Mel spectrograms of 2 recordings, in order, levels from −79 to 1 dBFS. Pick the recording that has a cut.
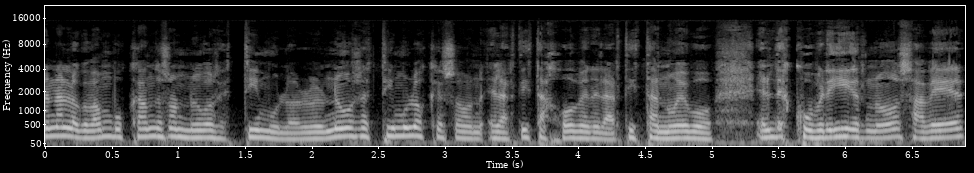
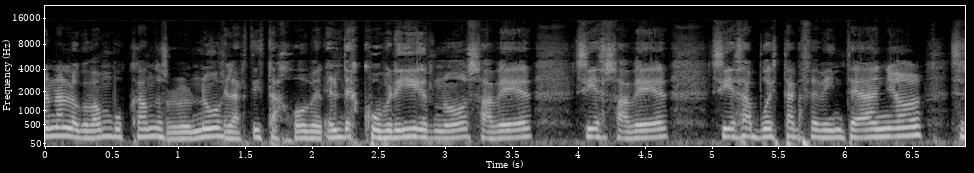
second; 5 cuts; at 0.9 s, 1.3 s, 2.1 s, 4.2 s, 5.7 s

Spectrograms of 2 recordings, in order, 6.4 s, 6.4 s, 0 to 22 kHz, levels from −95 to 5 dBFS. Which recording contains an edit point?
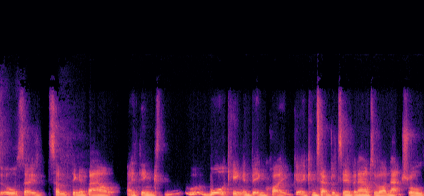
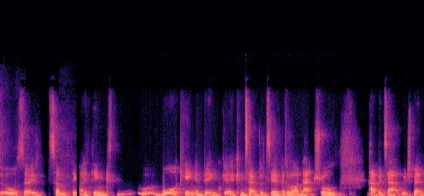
second; 3 cuts; at 1.1 s, 3.3 s, 4.3 s

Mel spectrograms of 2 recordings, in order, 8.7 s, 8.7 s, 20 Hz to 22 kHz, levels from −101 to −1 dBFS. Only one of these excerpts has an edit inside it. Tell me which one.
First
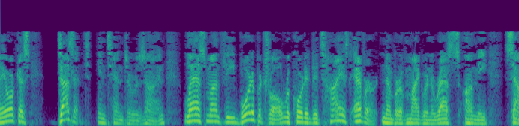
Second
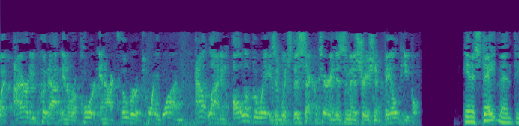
second; 1 cut; at 6.7 s

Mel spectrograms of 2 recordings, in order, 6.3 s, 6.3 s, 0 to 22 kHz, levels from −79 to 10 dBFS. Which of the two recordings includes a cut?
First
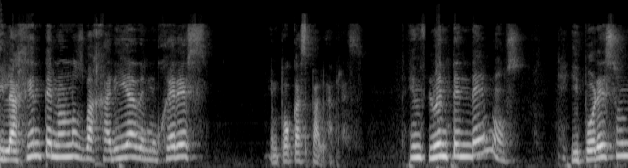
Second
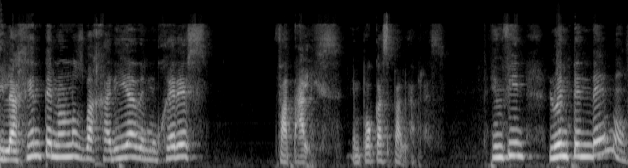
first; 2 cuts; at 2.6 s, 4.2 s

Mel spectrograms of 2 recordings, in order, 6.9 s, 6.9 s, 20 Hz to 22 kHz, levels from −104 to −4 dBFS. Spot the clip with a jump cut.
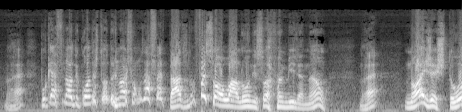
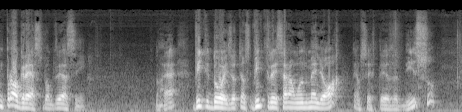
second; 1 cut; at 3.7 s

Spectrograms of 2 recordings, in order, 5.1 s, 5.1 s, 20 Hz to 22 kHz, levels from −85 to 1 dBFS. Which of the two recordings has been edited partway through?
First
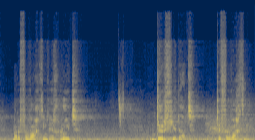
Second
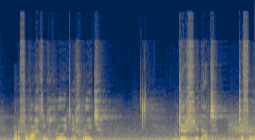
first; 1 cut; at 1.0 s

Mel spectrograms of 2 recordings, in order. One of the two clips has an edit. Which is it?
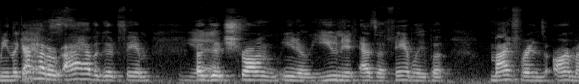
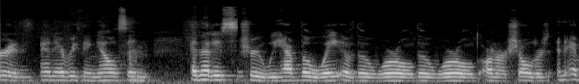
second; 2 cuts; at 2.4 s, 4.2 s

